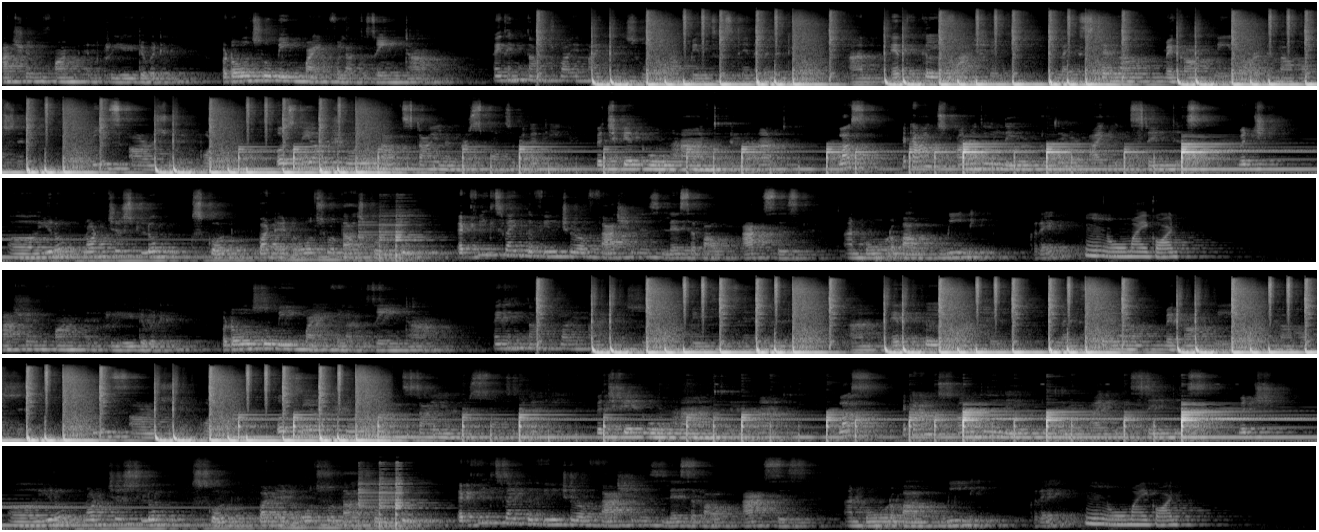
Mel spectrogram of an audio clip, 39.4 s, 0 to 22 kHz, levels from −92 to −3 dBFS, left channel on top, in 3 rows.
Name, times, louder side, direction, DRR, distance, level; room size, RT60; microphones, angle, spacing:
voice 1, 0.0-1.7 2.2-4.3 4.9-8.0 8.4-10.1 10.5-13.5 13.9-15.4 15.9-18.8 19.1-20.9 21.5-21.8 22.2-25.1 25.5-25.8 26.3-27.9 28.2-30.4 30.8-34.2 34.7-36.0 36.6-36.8, left 1 dB, 45° left, 2 dB, 5.0 m, -45 dB
sound 1, 5.3-5.4 5.9-8.3 8.8-11.3 11.7-14.2 14.7-17.1, right 2 dB, 25° right, 0.6 m, -29 dB
sound 2, 15.4-30.3, right 1 dB, 65° right, 1.4 m, -37 dB
voice 2, 37.1-38.1, left 2 dB, 85° left, 9 dB, 1.4 m, -44 dB
21.5 x 16.5 x 8.6 m, 1.1 s
head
